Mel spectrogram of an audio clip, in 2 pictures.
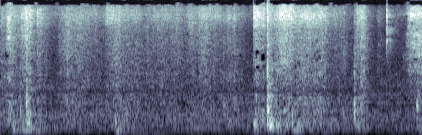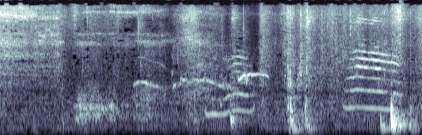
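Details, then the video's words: Cat having its diaper changed, giving a few short, wavering mews in the second half after a stretch of rustling and handling noises; the final meow is slightly louder, with faint background hum throughout. "Cat Diaper Change"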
